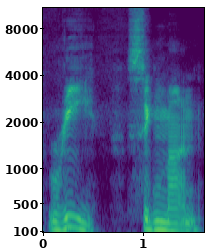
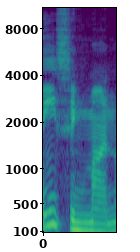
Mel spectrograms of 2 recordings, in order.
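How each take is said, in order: First: The name begins with an R sound. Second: The name begins with an N sound. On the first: "transcribed in English with R H E E" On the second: "you could also have an N sound"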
